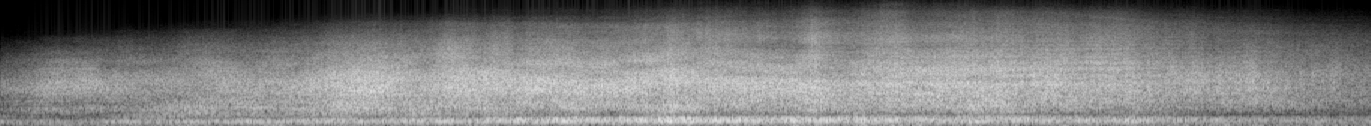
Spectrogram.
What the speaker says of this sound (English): Super bouncy landing for the Ryanair.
